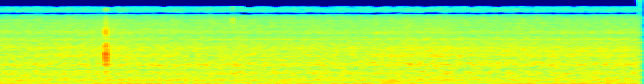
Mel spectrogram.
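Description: Steady low rumble of a car's engine and tyres heard from inside the cabin while creeping forward in a queue of traffic. A single short click comes about a second in.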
